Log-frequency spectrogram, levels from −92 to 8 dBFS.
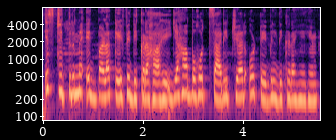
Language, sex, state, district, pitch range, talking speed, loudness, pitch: Hindi, female, Madhya Pradesh, Bhopal, 200-240 Hz, 195 wpm, -13 LUFS, 215 Hz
